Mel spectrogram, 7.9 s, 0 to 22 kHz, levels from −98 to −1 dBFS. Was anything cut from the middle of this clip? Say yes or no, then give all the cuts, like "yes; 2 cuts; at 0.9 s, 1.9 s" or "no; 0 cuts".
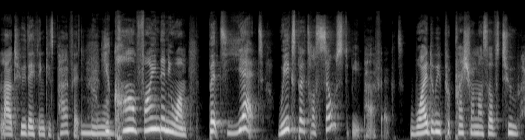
yes; 2 cuts; at 1.1 s, 6.0 s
